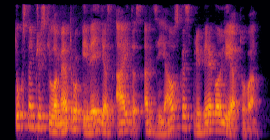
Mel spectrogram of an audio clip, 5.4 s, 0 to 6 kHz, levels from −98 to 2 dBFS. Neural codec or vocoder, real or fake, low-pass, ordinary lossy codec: none; real; 5.4 kHz; MP3, 48 kbps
